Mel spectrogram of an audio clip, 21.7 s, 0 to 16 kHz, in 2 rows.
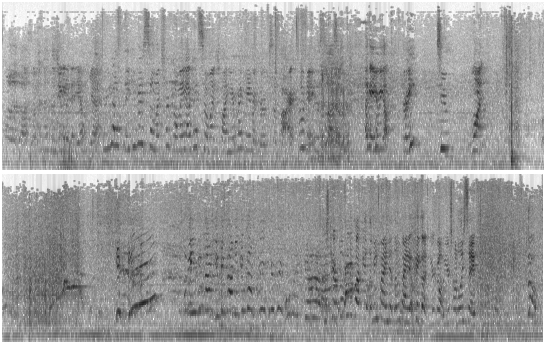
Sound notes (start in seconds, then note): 9.9 students squealing; 10.9 chemicals pop; 13.3 professor laughs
